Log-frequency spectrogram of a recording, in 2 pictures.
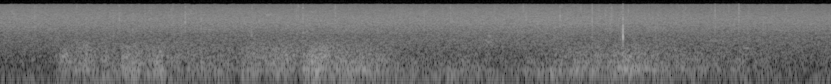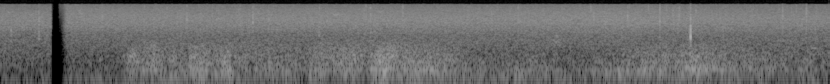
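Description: Waterfall: a steady rush of falling water with slow swells of deep rumble. The sound cuts out for an instant about nine seconds in, then the same stretch repeats.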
